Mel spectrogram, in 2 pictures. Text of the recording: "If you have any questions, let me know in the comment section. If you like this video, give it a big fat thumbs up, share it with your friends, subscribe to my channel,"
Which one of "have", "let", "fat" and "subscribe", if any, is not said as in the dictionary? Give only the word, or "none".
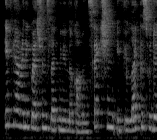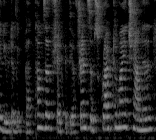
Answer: fat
